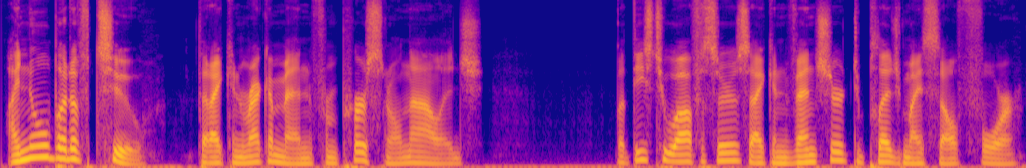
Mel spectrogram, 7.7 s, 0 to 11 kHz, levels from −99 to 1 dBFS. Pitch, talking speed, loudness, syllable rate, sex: 125 Hz, 180 wpm, -19 LUFS, 5.7 syllables/s, male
